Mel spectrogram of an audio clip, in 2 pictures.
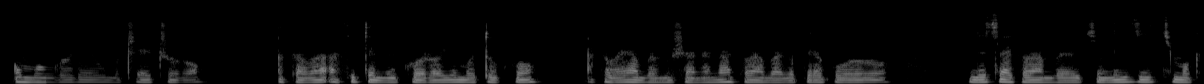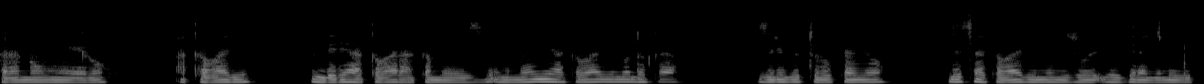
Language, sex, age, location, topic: Kinyarwanda, male, 36-49, Huye, health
